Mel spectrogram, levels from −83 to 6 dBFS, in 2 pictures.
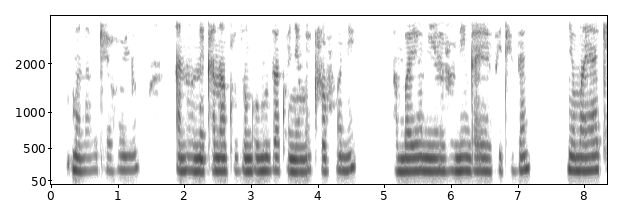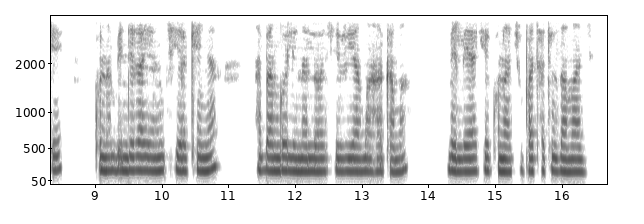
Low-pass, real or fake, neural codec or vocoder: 3.6 kHz; fake; codec, 16 kHz, 16 kbps, FreqCodec, larger model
